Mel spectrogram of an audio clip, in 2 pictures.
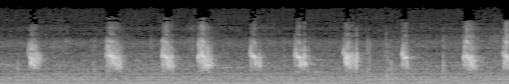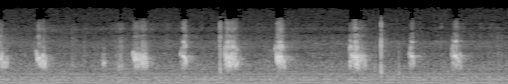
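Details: Female black francolin, locally kala teetar, giving a long run of short, harsh, clipped notes about twice a second, some louder and some softer, over a steady low hum.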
